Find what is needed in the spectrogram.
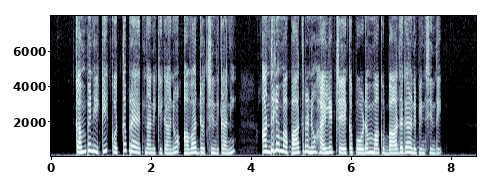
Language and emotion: Telugu, sad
